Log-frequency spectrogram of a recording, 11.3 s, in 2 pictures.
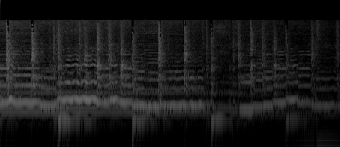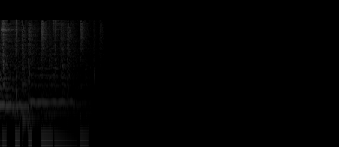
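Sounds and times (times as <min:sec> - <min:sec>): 
Armenian duduk melody: 0:00.0 - 0:07.2.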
